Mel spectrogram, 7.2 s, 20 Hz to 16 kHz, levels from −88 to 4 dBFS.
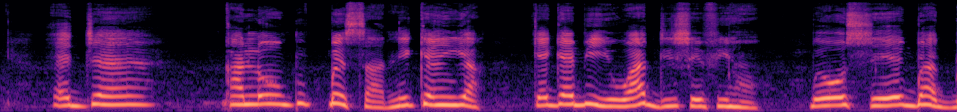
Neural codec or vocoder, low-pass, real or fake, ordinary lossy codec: none; 14.4 kHz; real; none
